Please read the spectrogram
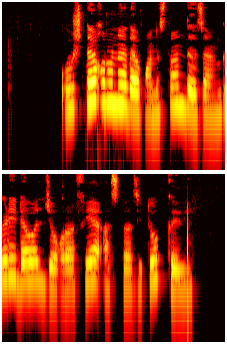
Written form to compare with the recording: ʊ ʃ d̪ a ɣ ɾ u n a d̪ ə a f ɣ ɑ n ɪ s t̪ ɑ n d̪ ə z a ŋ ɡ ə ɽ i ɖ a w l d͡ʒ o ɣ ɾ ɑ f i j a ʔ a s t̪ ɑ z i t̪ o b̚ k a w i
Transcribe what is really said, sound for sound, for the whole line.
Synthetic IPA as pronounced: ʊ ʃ d̪ a ɣ ɾ u n a d̪ ə a f ɣ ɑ n ɪ s t̪ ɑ n d̪ ə z ɑ ŋ ɡ ə ɽ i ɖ a w l d͡ʒ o ɣ ɾ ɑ f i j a ʔ a s t̪ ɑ z i t̪ o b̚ k a w i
